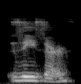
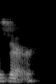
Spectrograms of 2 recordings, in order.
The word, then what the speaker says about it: xyr: So in the Wayfarer series, there some of the aliens go by these pronouns that, well, it's spelled XYR, or there's also XE. Is it, do you pronounce it like Xer? – Zezer. – Zezer. – So there's Z and Zer.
